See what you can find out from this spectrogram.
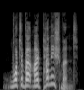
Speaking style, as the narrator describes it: blurted Harry

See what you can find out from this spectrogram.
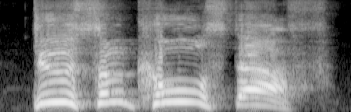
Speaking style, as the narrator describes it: one of the fans, I'm presuming it's someone sitting right by the hard camera up in the balcony, shouts

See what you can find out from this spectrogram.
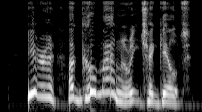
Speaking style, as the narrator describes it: Horsefry hiccuped

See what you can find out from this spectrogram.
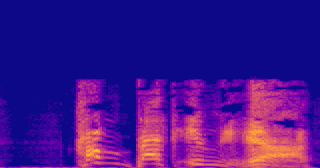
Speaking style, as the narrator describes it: he bellowed

